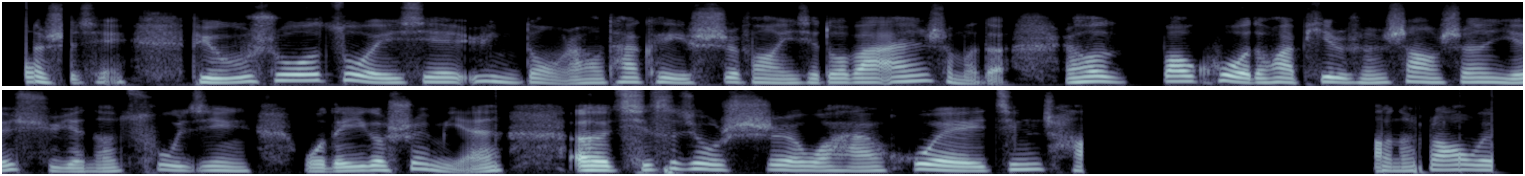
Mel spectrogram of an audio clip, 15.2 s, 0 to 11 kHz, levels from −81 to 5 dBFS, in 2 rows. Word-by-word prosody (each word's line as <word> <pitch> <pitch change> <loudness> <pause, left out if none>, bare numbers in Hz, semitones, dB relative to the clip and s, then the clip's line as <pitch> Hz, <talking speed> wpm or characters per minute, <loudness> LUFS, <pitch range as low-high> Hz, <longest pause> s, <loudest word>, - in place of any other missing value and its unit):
的 185 - +2
事 - - -6
情。 175 +3 -11 0.3
比 175 - +1
如 165 +4 +3
说 235 +3 +3
做 225 -5 +1
一 160 0 +1
些 175 +1 -1
运 195 -4 -4
动， 150 -7 -4
然 130 - -5
后 150 0 -4
它 175 +2 -2
可 180 - -5
以 155 -3 -1
释 170 +3 -3
放 155 -2 -3
一 - - -4
些 155 +1 -4
多 160 +1 0
巴 165 0 +3
胺 200 +6 +1
什 180 -7 -6
么 125 - -7
的。 - - -6 0.3
然 170 +3 +1
后 195 -2 +3 0.2
包 205 0 +5
括 220 -2 +2
我 170 - +7
的 160 - 0
话， 170 -2 +2
皮 185 +4 0
质 165 - +2
醇 155 0 -4
上 175 -1 0
升 175 +1 -2
也 160 +2 0
许 145 -7 -9
也 130 -1 -2
能 130 +1 -5
促 175 +3 -5
进 155 -1 -4 0.2
我 135 - -1
的 140 +2 +1
一 160 +2 +2
个 175 0 +4
睡 220 +5 -3
眠。 140 +1 -3 0.4
呃 170 0 +9
其 180 +3 -2
次 230 +5 -4
就 210 -3 +2
是 185 -1 -1
我 160 -1 +1
还 155 0 -2
会 165 -6 +4
经 200 +5 -3
常 - - -7 1.5
可 155 - 0
能 150 +1 -4
稍 190 0 +2
微 180 -1 0
170 Hz, 250 characters per minute, -22 LUFS, 155-185 Hz, 1.5 s, 呃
